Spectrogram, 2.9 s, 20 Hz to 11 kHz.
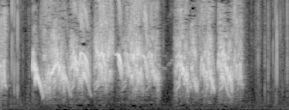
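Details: Eurasian tree sparrows recorded January 11: two dense runs of overlapping scratchy chirps, the first lasting over a second, then a brief pause and a shorter second burst.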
